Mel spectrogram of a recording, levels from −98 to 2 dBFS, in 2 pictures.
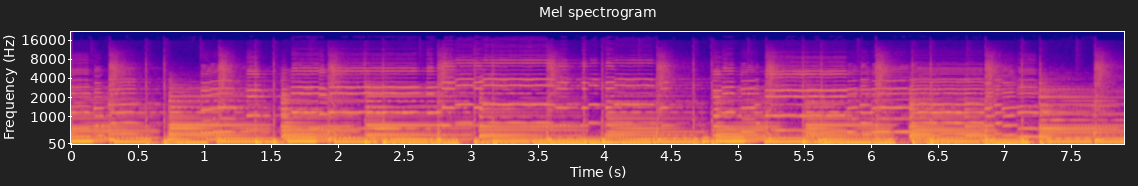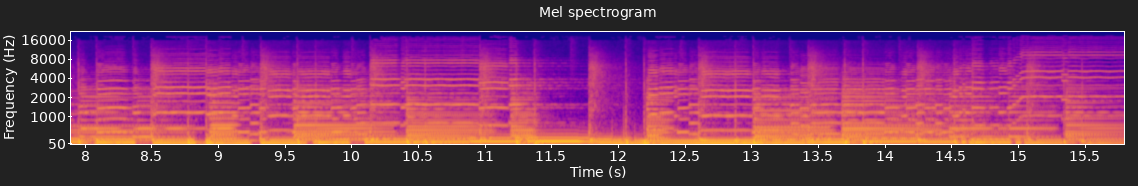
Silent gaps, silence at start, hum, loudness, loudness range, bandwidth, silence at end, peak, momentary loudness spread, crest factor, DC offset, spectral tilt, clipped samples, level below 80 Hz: none; 0 s; none; -19 LUFS; 1 LU; 13 kHz; 0 s; -2 dBFS; 3 LU; 16 dB; under 0.1%; -6 dB/octave; under 0.1%; -28 dBFS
